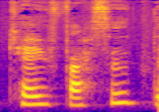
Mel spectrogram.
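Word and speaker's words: Kaffe Fassett: Kay Facet, det skrives da for øvrig Kaffe Facet. For, Men kaffe eh, uttales Cafe. Ja, det gjør faktisk det.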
